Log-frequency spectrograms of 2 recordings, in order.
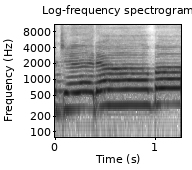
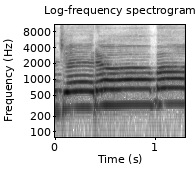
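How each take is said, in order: No difference in how they are said.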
